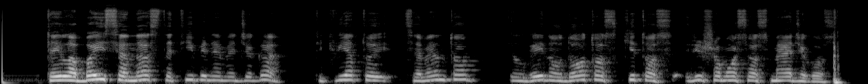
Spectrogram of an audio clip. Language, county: Lithuanian, Kaunas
